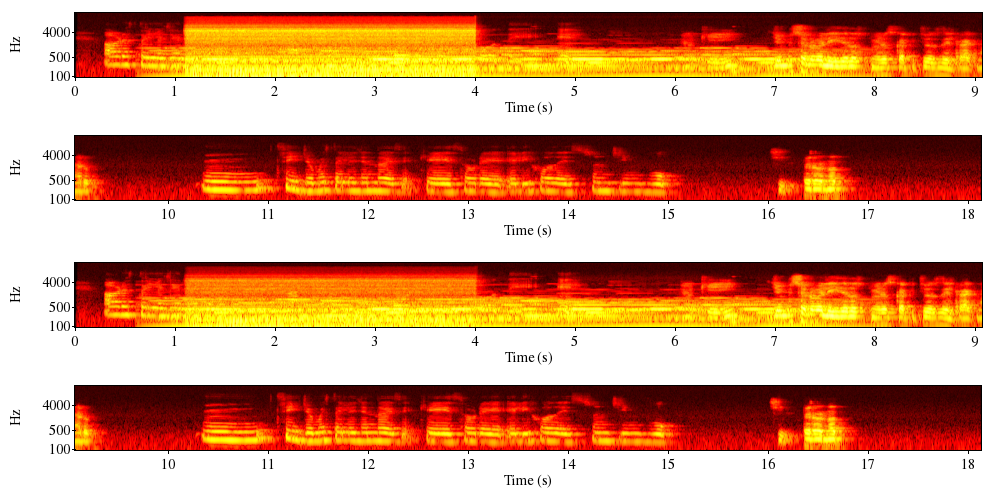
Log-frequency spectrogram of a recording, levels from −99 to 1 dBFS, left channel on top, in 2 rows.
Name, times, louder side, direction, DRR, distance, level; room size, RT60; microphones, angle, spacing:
voice 1, 0.3-2.7 2.9-5.1 10.3-15.0, right 1 dB, 10° right, -3 dB, 2.5 m, -30 dB
sound 1, 0.6-8.2, equal, 35° right, 0.7 m, -21 dB
sound 2, 1.1-4.0, left 6 dB, 65° left, 0.5 m, -17 dB
voice 2, 6.0-6.6 6.9-9.2 16.0-16.8, right 2 dB, 75° right, 7 dB, 0.9 m, -21 dB
11.0 x 3.8 x 7.2 m, 0.33 s
head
